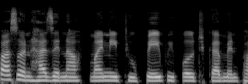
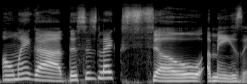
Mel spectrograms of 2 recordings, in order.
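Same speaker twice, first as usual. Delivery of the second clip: swooping American accent. Asked whether they can do an American accent, the speaker shows it: American accent. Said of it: "Can you do an American accent?".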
